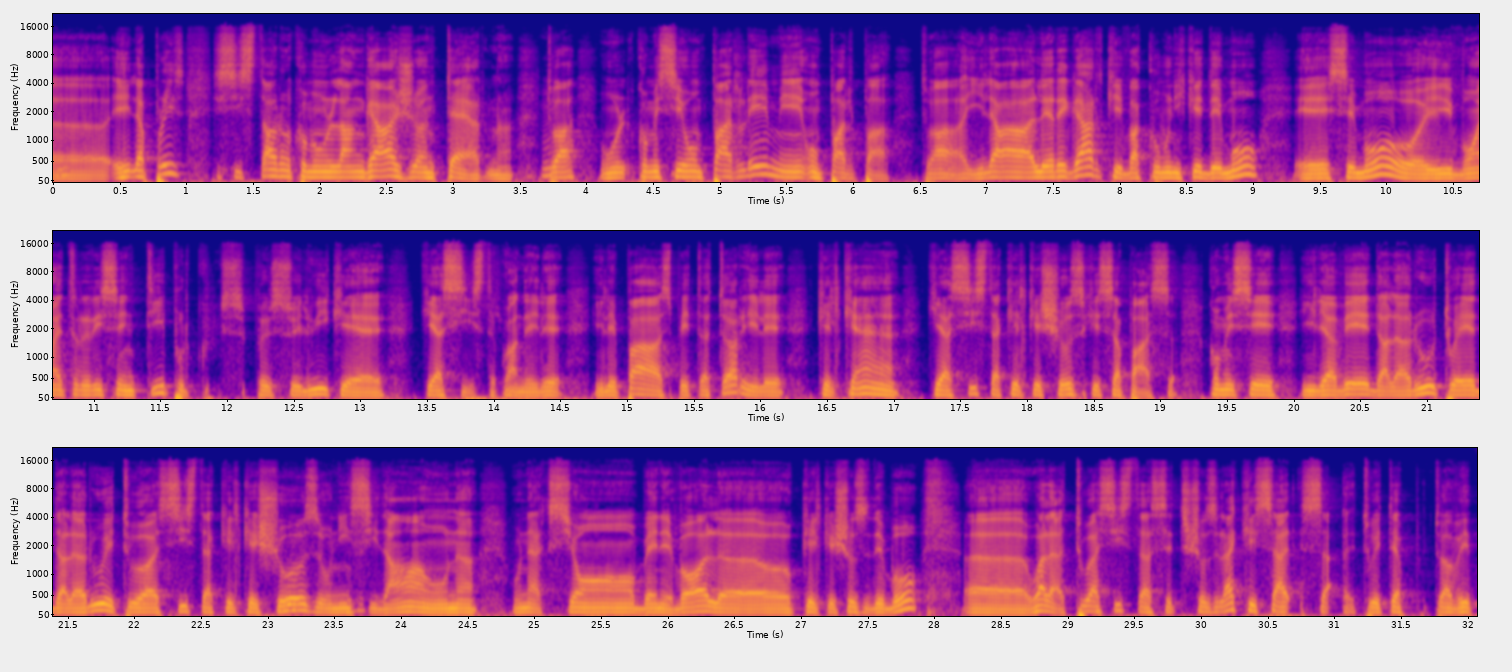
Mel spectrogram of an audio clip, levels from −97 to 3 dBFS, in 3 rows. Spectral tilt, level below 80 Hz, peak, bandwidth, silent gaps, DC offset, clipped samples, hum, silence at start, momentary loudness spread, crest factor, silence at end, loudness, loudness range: -5.5 dB/octave; -34 dBFS; -6 dBFS; 16.5 kHz; none; under 0.1%; under 0.1%; none; 0 s; 8 LU; 16 dB; 0 s; -22 LUFS; 3 LU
